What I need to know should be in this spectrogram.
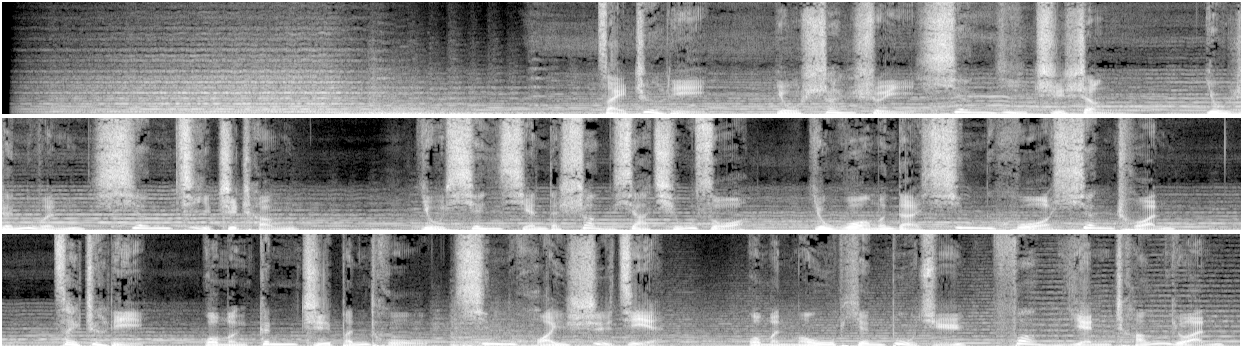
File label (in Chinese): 男 专题, 国语男声配音 磁性; 轻工业CEC集团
